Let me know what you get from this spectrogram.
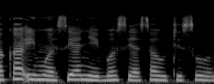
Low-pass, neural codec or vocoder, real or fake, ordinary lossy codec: none; none; real; none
